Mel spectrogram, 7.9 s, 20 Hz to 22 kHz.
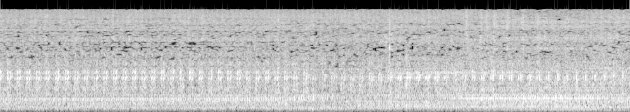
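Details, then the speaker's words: Cold Toyota RAV4 started after two days standing in snow, spark plugs gapped to 1 mm and temporary ignition-lead repair: steady, even idle with only a faint light ticking, suspected hydraulic lash adjuster; running smoothly, normal. "Так ну что мотор совершенно холодный Но работает ровно чуть-чуть немножко какой-то компенсатор подступит"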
